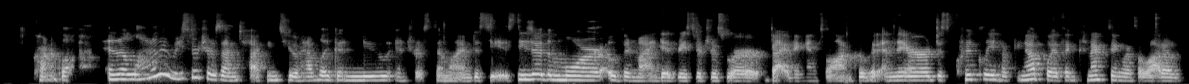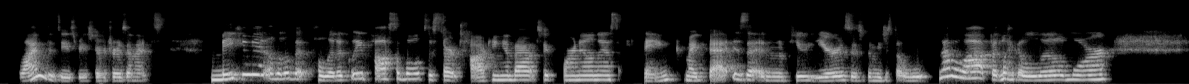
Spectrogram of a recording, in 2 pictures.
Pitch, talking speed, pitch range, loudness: 210 Hz, 215 wpm, 190-245 Hz, -17 LUFS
